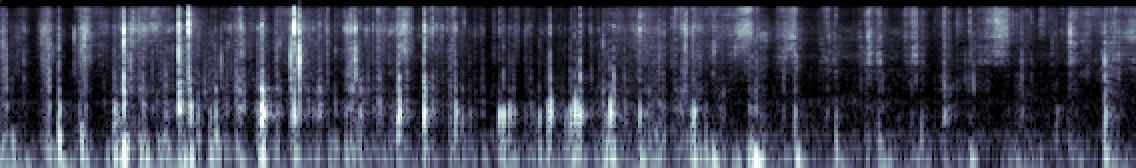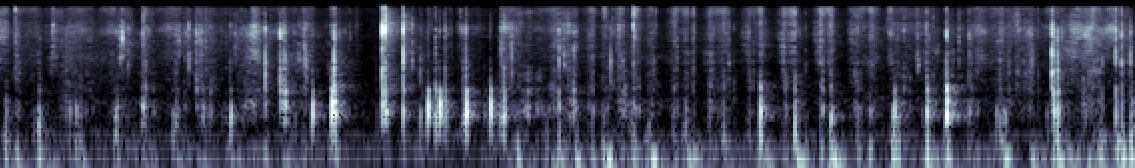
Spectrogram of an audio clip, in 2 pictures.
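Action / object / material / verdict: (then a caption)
tap / cloth-bound hardcover book / cloth, board / none. Long nails tap rapidly across the cover of a blue cloth-bound hardcover book held up in the air. The taps are dull, dry and short, sitting mostly in the low and low-mid range with little brightness, and come in dense, uneven bursts with faint scratchy, crinkly textures between them.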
